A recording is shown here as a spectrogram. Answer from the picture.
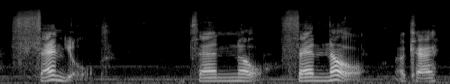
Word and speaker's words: Faneuil: Boston wonderful place and don't let the French spelling confuse you the name of this building is pronounced Fanueil or Fanueil and no fan no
